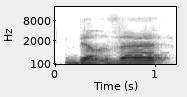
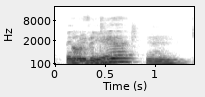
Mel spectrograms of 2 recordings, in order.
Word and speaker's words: Belvedere: The king was in the Belver, how do you say it? I think Belvedere. Belvedere.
